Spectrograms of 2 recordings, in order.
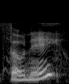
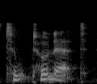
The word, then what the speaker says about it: Thonet: A lot of times people will see this name on the next slide and they'll pronounce it Thonet, but in fact it's Tonett.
